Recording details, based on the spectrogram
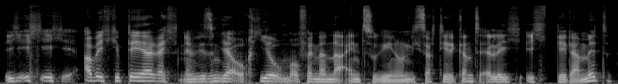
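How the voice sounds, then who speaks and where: A man's voice: mid-range voice, brisk, creaky. A young man in his twenties co-hosting a casual podcast, speaking loosely and hesitantly with frequent restarts. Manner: hesitant, loose and colloquial, stammers. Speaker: podcast co-host. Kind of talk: casual chat.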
